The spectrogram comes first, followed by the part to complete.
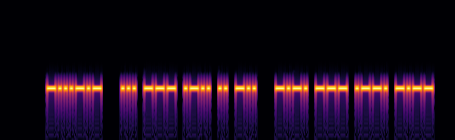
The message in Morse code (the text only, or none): <BK> SOLID COPY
